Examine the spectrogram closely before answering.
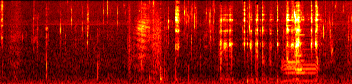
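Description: A person eating spaghetti: slurping and chewing noodles, with small clicks of a fork against a plate. Near the end there is a louder cluster of clicks and a brief pitched sound.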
